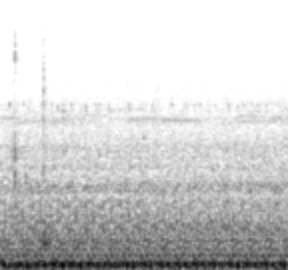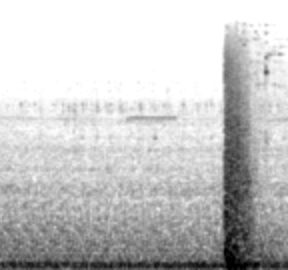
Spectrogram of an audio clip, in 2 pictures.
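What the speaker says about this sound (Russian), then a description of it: "Блин, шумная машина." A noisy car engine rumbles steadily in the State of Decay video game at night, a continuous low drone with a brief sharp hiss-like burst near the end.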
